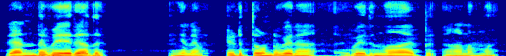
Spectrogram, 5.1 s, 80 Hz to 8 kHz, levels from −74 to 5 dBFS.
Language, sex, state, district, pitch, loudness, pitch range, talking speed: Malayalam, female, Kerala, Kollam, 170 Hz, -17 LUFS, 165-180 Hz, 85 wpm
